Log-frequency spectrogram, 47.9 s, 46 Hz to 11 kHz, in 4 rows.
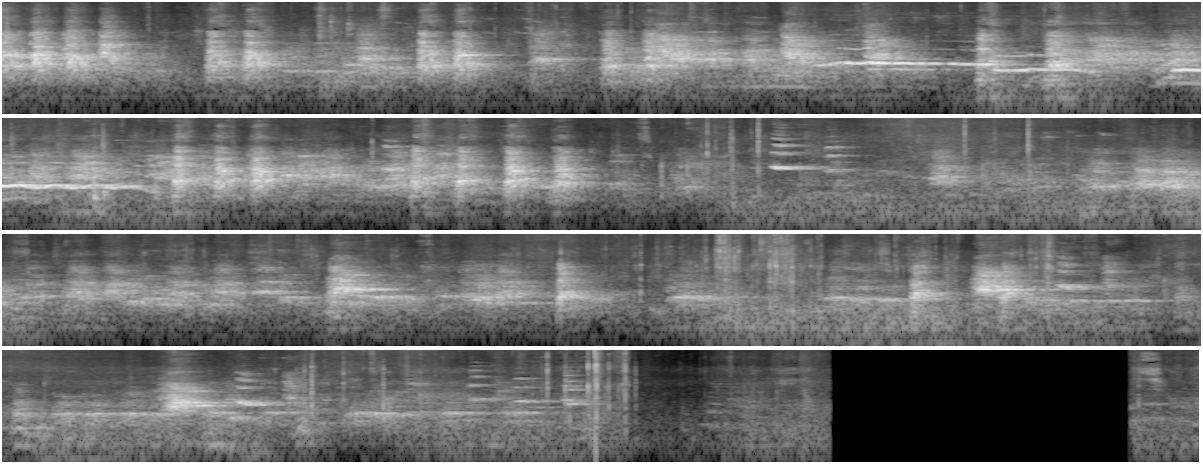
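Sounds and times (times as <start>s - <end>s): dogs barking: 0.0s - 9.1s, 9.8s - 19.1s, 19.7s - 31.5s, 32.2s - 42.0s.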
